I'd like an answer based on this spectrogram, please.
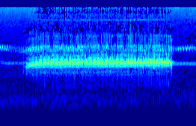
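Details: Wyoming toad, an endangered species, giving a steady, even pulsed trill that lasts about three seconds and stands well above a faint background chorus of other trilling calls.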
